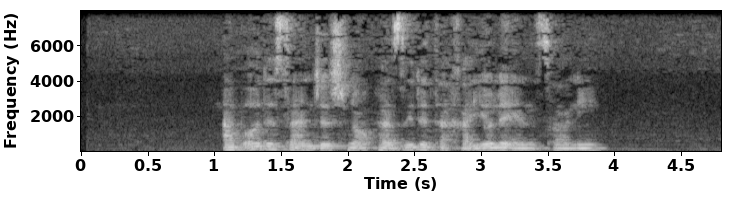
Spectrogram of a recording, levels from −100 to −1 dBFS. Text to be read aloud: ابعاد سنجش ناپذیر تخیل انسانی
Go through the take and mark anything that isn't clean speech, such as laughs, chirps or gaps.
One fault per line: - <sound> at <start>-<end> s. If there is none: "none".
none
